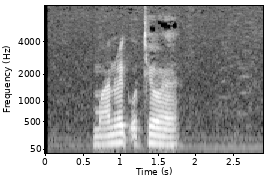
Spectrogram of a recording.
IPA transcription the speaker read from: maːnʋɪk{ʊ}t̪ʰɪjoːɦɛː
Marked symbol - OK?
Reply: yes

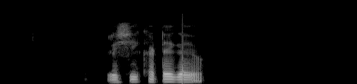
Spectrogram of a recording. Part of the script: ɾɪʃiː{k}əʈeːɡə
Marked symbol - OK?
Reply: no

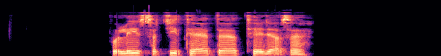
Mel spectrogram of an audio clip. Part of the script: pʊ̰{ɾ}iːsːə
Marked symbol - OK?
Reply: no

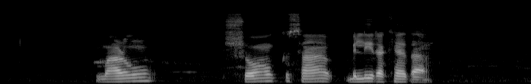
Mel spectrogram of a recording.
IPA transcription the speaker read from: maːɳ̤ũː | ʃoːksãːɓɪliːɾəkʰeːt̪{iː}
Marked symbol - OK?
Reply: no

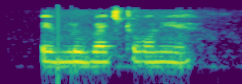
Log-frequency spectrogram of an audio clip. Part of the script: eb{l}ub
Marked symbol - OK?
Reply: yes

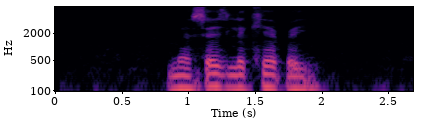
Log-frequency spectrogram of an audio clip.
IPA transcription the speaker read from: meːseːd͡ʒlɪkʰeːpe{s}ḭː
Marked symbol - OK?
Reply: no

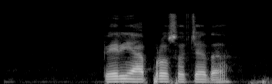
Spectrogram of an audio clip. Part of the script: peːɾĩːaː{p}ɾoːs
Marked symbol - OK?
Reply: yes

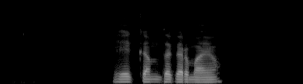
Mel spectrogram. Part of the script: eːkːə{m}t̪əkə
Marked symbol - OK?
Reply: yes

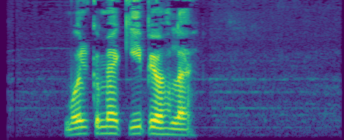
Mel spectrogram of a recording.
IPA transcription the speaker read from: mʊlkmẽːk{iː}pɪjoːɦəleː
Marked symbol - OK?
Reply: yes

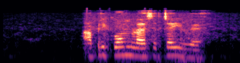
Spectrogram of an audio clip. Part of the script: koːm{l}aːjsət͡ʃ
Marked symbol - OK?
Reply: yes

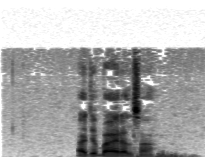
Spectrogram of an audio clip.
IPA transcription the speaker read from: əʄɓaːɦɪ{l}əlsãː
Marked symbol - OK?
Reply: no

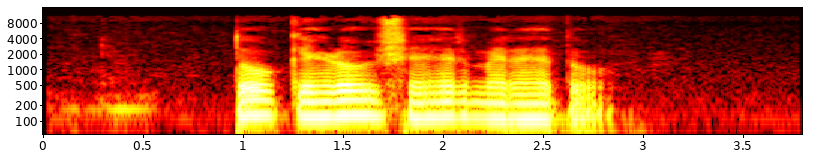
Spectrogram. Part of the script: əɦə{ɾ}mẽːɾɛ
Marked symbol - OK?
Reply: yes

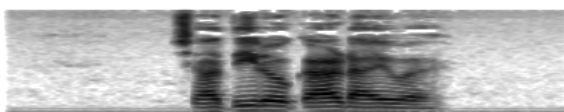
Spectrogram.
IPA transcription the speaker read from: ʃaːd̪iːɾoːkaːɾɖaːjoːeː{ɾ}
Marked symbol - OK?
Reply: no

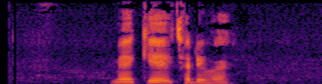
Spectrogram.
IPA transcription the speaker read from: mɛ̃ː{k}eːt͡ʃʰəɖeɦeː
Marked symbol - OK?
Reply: yes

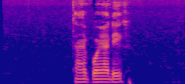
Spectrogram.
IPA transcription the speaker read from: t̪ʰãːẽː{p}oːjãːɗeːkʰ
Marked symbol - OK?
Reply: yes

